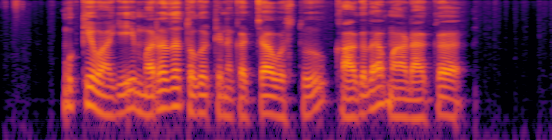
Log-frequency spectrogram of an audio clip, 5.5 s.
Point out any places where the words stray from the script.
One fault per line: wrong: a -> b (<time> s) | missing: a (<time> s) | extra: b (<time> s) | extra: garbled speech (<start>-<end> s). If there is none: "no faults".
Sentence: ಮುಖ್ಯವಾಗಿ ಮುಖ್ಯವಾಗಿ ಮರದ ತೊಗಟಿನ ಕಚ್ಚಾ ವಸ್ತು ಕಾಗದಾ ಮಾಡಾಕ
missing: ಮುಖ್ಯವಾಗಿ (1.3 s)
